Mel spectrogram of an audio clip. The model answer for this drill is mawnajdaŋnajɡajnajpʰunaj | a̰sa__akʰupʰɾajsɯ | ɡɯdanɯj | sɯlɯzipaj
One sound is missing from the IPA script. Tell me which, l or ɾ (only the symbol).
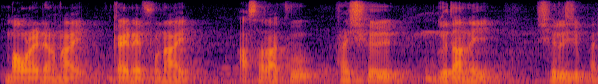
ɾ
